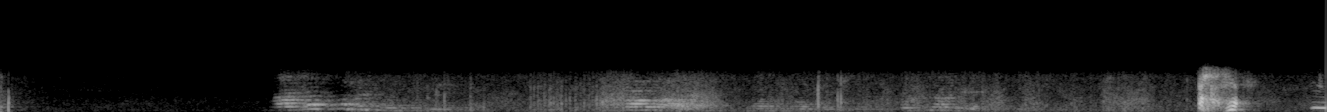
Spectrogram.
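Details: Soft baby vocalizing, then one sharp, explosive burst near the end, a baby's first sneeze, in a quiet room.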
